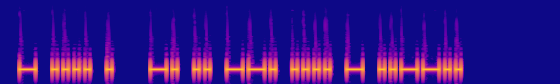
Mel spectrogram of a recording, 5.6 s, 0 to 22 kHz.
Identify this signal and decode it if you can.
Morse code, heard as a keyed tone, about 21 wpm, 700 Hz. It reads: THE NIGHT?
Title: Sentences from Top 1000 Words - Review Part 2 - 22wpm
